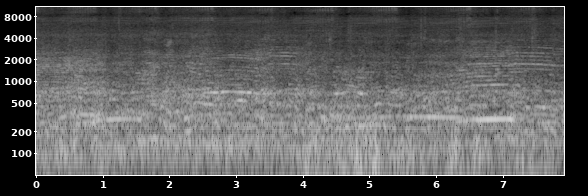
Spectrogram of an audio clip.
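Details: Huge one-ton qurban cow for sacrifice, unloaded from a truck in Indonesia; short low tonal moos surface early and again toward the end beneath continuous talking and a noisy roadside crowd.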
